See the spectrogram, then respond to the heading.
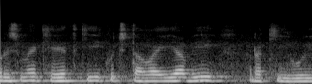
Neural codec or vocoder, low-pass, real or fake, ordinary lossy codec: none; 7.2 kHz; real; MP3, 48 kbps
